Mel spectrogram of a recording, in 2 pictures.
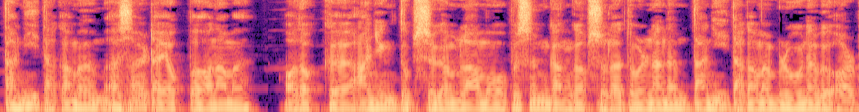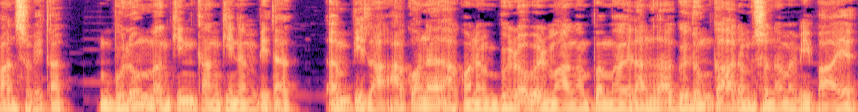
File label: udhr mising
